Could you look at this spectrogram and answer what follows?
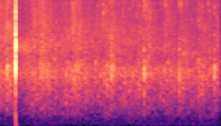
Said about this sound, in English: We just want to clap for you. We can start that right now. That was incredible.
